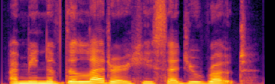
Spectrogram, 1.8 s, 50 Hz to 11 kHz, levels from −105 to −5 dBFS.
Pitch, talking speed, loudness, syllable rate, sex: 205 Hz, 295 wpm, -15 LUFS, 6.8 syllables/s, female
